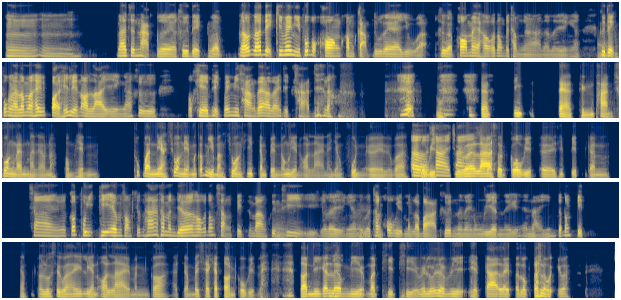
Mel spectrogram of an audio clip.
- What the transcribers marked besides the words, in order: other background noise; laughing while speaking: "แน่นอน"; laugh; chuckle; laughing while speaking: "ตลก"; other noise
- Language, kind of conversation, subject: Thai, unstructured, คุณคิดว่าการเรียนออนไลน์ดีกว่าการเรียนในห้องเรียนหรือไม่?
